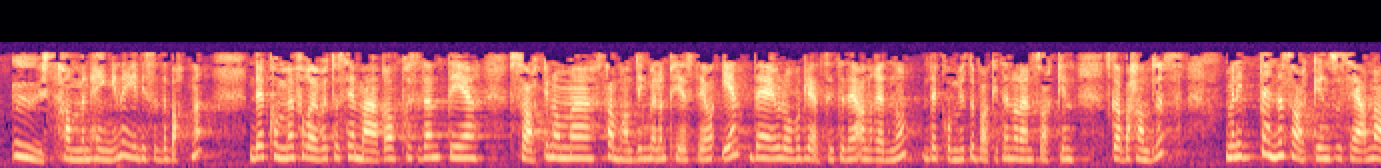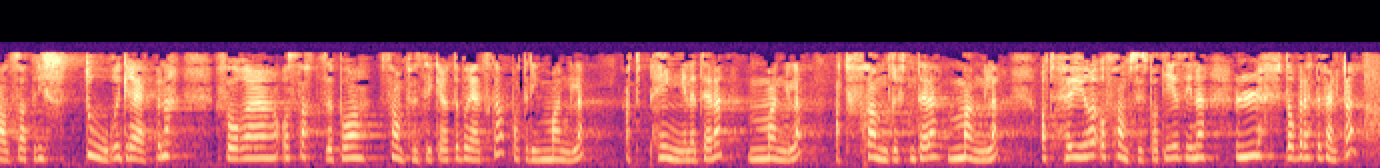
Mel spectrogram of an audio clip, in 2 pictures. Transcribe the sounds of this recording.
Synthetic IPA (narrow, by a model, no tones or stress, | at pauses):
ʉːsɑmːənɦɛŋːənəɪd̪ɪsːəd̪ɛbɑt̪ːənə | d̪ɛkʰɔmːəəfɔɾøːʋɾʁɪkt̪ɪlɔseːmæɪɾɑʋpʰɾɛsɪd̪ɛnt̪ɪsɑːkənɔmsɑmːhɑnd̪lɪŋmɛlːɔmpʰeːɛst̪ʰeːɔʔeːd̪ɛæɾjʊloːʋɔɡleːd̪əsɛɡ̚t̪ɪld̪ɛʔɑ̰lːəʁeːd̪ənoːd̪ɛkʰɔmːəɾjʊt̪ɪlbɑːkət̪ɪlnɔɾd̪ɛnsɑːkənskɑlbəhɑnd̪ləs | mɛnɪd̪ɛnːəsɑːkənsɔseːɾmɛɑlt̪sɔɑt̪d̪ɪst̪uːɾəɡɾeːpənəfɔɾɔsɑt̪səpʰɔsɑmfʉnsɪkːəʁheːt̪ɔbəɾeːd̪skɑːpɑt̪d̪ɪmɑŋləɾ | ʔɑt̪pʰɛŋːənət̪ʰɪld̪ɛmɑŋləɾ | ɑt̪fɾɑmd̪ɾɪft̪ən̩t̪ɪld̪ɛmɑŋləɾɑt̪hœʏɾəʔɔfɾɑmst̪ɪspʰɑʁt̪iːəsiːnəlœft̪əɾpɔd̪ɛt̪ːəfɛlt̪ə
